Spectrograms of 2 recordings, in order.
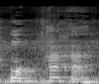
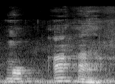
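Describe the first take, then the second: No difference in how they are said.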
